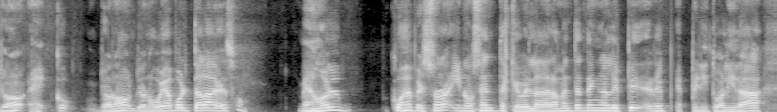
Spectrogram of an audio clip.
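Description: A man in a Puerto Rican accent, high in pitch, at a moderate pace with ordinary pitch variation. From Puerto Rico (Guayama). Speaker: podcast host. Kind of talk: casual chat.

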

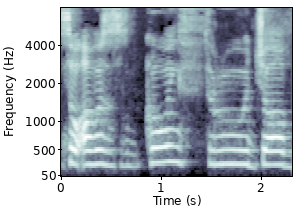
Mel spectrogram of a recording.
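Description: This woman's voice is high in pitch and dark and mellow in tone. Her intonation is monotone and flat. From Europe. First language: non-English European language. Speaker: podcast host and real estate agent. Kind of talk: casual monologue.

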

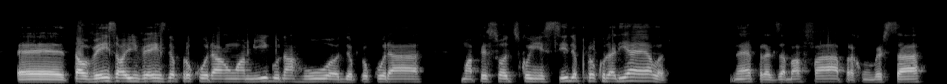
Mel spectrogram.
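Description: Over a quiet background, a man speaks at a moderate pace and medium pitch in a flat monotone. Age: 30s. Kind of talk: interview testimony.

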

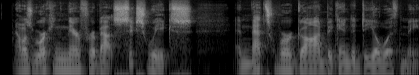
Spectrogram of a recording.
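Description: A man with a Southern US accent speaks at a medium pitch. His pace is moderate. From US South, Memphis, Tennessee. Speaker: evangelist, former scientist. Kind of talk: interview.

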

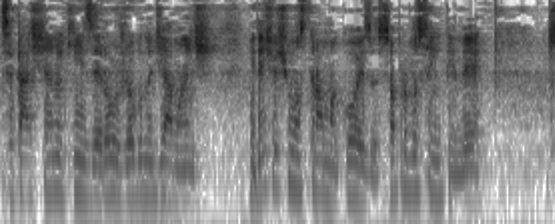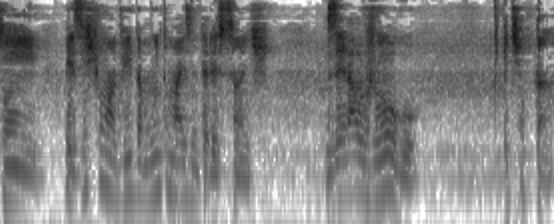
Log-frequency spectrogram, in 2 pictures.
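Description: A man at a fairly high pitch and moderate pace, with long, frequent pauses and noticeable background noise. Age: 20s. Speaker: multi-level marketing leader. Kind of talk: motivational talk. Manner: energetic; emphatic, repetitive.

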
